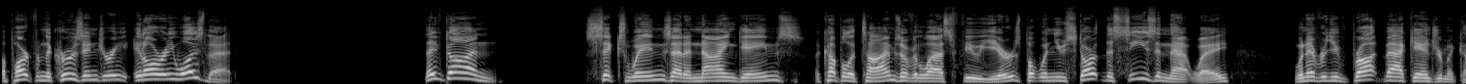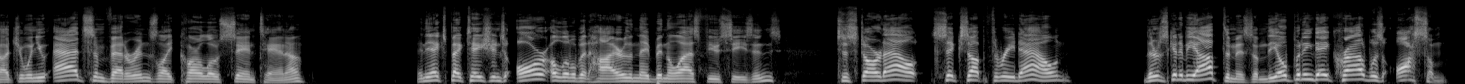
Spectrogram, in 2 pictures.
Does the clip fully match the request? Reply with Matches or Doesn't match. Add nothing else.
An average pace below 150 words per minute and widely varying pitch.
Doesn't match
